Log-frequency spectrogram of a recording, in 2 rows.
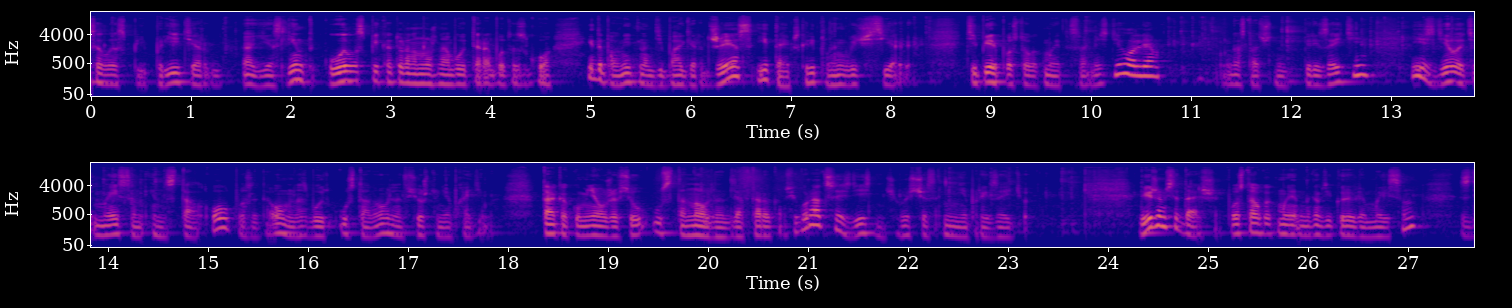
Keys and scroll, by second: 0.0-2.5 typing, 0.2 Escape, 4.2 typing, 5.8-8.7 typing, 9.9 Return, 10.5-13.8 typing, 11.9 Return, 14.0 Tab, 14.2 Tab, 14.4 Return, 15.7-17.7 typing, 19.9-24.0 typing, 24.4 ctrl+d, 24.9 ctrl+d, 26.1-27.4 typing.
